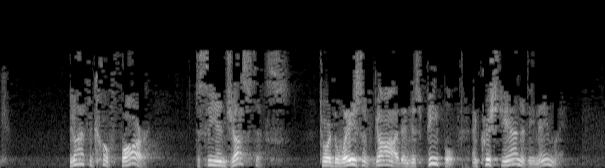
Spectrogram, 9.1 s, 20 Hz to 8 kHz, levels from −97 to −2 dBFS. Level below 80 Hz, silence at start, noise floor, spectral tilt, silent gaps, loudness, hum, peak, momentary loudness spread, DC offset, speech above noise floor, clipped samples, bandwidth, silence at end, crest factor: -72 dBFS; 1.05 s; -68 dBFS; -10.5 dB/octave; none; -22 LUFS; none; -2 dBFS; 16 LU; under 0.1%; 46 dB; under 0.1%; 5.8 kHz; 0.75 s; 20 dB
